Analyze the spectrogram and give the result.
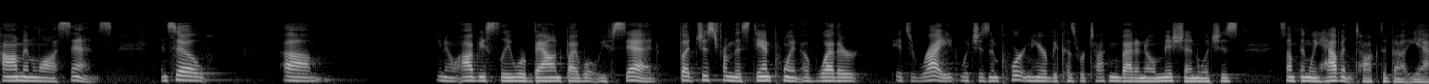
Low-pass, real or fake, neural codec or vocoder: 7.2 kHz; real; none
